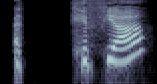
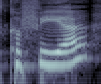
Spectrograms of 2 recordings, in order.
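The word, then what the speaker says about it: kufiya: gonna say this wrong, a kifa, a traditional Palestinian checkered scarf around her waist like a skirt. Hi everyone, it's me from the future. I'm just here to uh correct my pronunciation. It's Kofia.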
